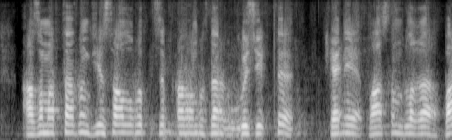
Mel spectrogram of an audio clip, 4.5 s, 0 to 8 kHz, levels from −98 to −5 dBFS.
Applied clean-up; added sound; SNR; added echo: neural separator model SepFormer DNS4.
